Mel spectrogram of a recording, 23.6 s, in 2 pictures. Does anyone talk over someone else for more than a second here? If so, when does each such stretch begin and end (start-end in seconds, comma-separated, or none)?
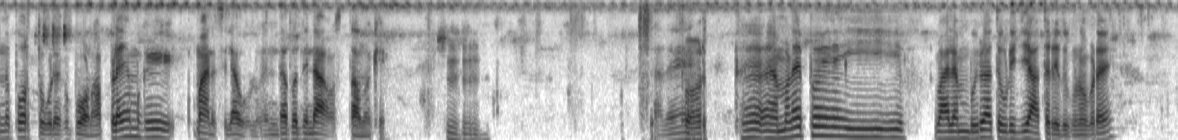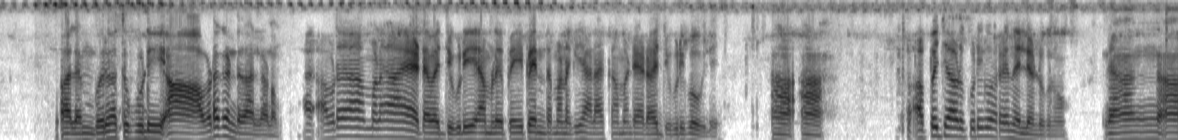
none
